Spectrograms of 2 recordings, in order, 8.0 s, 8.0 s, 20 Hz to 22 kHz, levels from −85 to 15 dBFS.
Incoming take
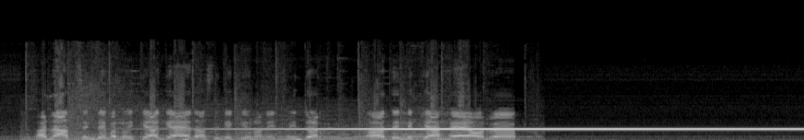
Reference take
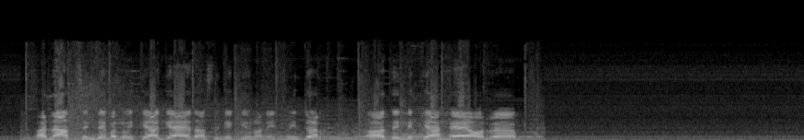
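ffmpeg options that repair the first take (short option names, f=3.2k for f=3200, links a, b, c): -filter_complex "[0:a]bandreject=f=1.8k:w=30,asplit=3[a][b][c];[a]afade=t=out:st=1.81:d=0.02[d];[b]highpass=f=140:w=0.5412,highpass=f=140:w=1.3066,afade=t=in:st=1.81:d=0.02,afade=t=out:st=1.93:d=0.02[e];[c]afade=t=in:st=1.93:d=0.02[f];[d][e][f]amix=inputs=3:normalize=0,asplit=3[g][h][i];[g]afade=t=out:st=2.94:d=0.02[j];[h]highpass=f=140:w=0.5412,highpass=f=140:w=1.3066,afade=t=in:st=2.94:d=0.02,afade=t=out:st=3.06:d=0.02[k];[i]afade=t=in:st=3.06:d=0.02[l];[j][k][l]amix=inputs=3:normalize=0,asetnsamples=n=441:p=0,asendcmd='5.14 volume volume 7dB',volume=0dB"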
